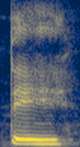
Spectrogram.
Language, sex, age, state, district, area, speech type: Punjabi, female, 18-30, Punjab, Gurdaspur, rural, read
